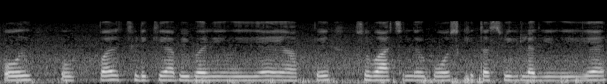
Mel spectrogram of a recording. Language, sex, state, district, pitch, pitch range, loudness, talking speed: Hindi, female, Haryana, Jhajjar, 190 Hz, 185-195 Hz, -18 LUFS, 165 wpm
